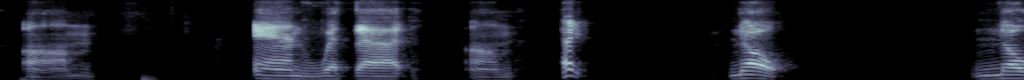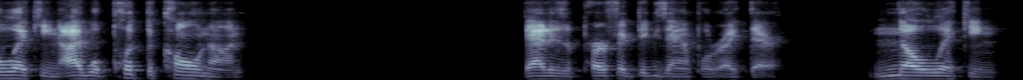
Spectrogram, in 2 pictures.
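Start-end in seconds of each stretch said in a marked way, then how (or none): 4.2-15.1 abrupt, sudden, loud yell. Speaker suddenly breaking off to tell him to stop licking, yelling. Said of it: "sorry for yelling all of a sudden".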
